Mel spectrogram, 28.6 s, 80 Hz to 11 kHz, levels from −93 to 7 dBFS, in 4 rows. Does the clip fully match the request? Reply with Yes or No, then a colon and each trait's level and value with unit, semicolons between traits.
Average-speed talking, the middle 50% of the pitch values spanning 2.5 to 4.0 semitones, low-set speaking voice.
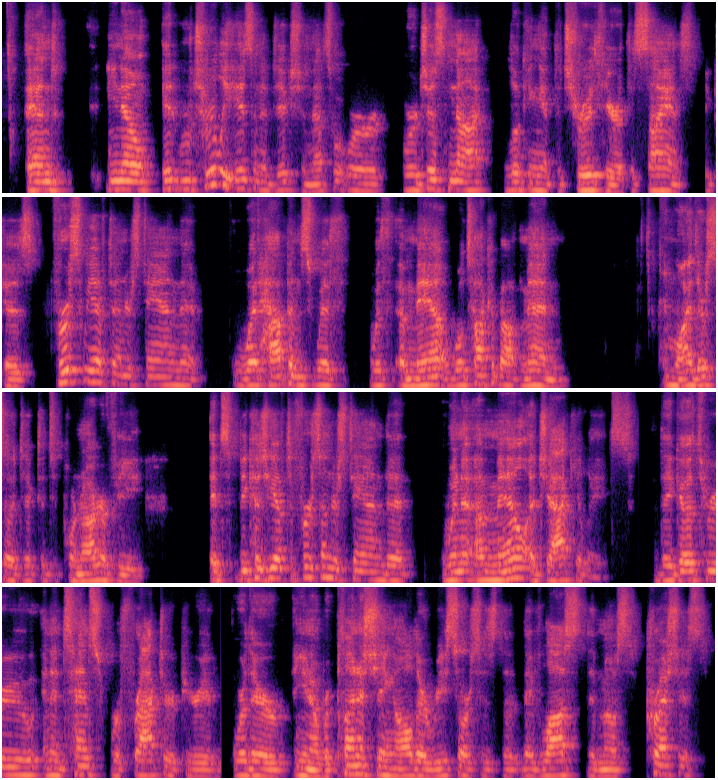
Yes: average, 165 wpm; average, 2.8 semitones; low, 130 Hz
